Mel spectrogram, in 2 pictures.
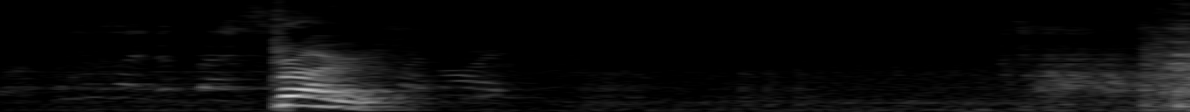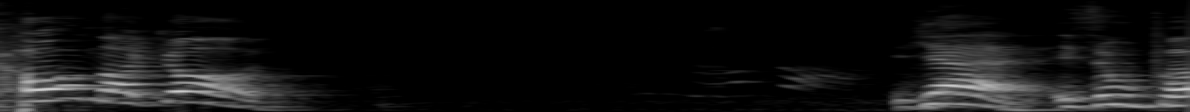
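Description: A young man talks and exclaims with animation close to a microphone.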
